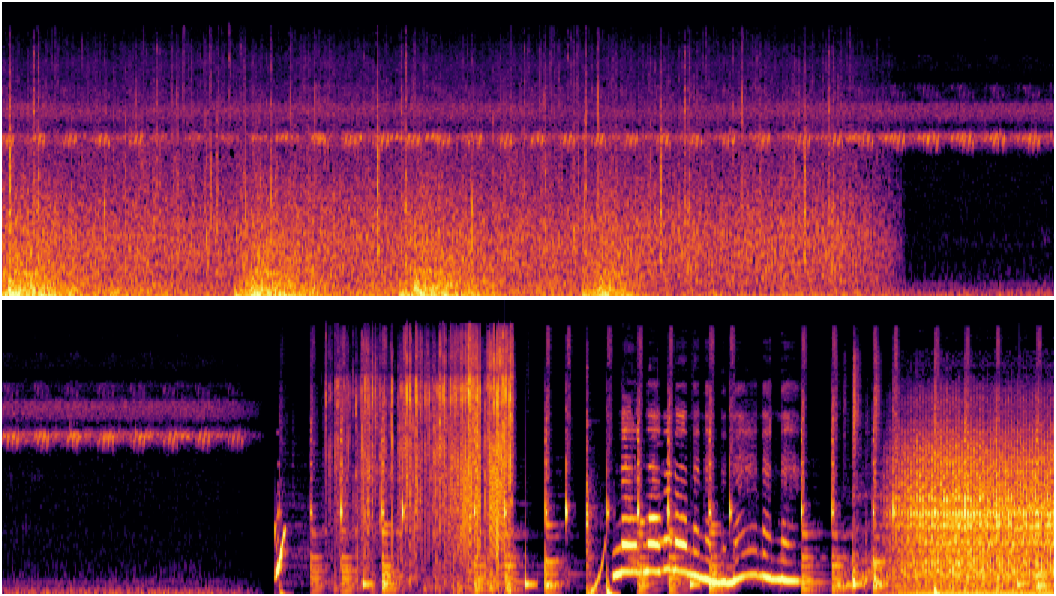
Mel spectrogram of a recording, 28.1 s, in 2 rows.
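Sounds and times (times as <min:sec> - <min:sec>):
low thunder rumbles: 0:00.0 - 0:11.8
rain hiss: 0:00.0 - 0:12.0, 0:18.3 - 0:20.9
crickets chirping: 0:00.0 - 0:17.6, 0:18.3 - 0:20.8.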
